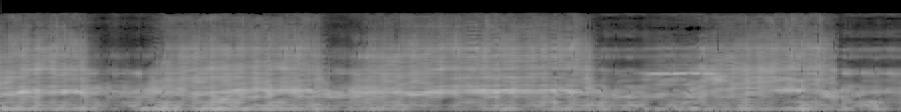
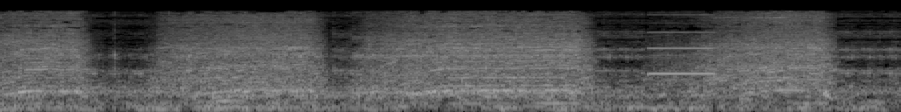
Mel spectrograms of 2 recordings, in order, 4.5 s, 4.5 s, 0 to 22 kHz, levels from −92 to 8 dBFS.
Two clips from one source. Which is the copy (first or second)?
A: first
